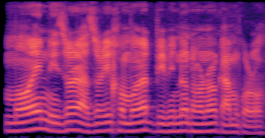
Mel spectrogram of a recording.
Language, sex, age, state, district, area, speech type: Assamese, male, 30-45, Assam, Darrang, rural, spontaneous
